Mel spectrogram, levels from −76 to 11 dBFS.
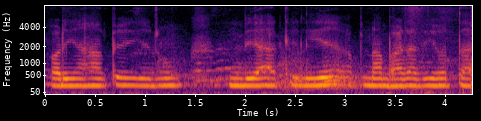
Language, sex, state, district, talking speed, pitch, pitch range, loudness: Hindi, female, Bihar, West Champaran, 170 wpm, 200 Hz, 200-210 Hz, -16 LUFS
